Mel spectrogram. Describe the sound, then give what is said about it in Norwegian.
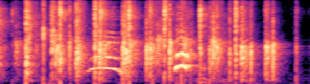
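A few people clap in an irregular, uneven patter of sharp, loud hand claps for about three seconds, with brief voiced whoops or laughter mixed in partway through. “Jeg får applaus.”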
